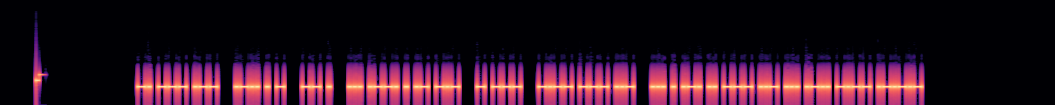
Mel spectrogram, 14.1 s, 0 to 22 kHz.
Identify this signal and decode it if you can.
Morse code, heard as a keyed tone, about 34 wpm, 700 Hz. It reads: NOW LET ME SPEAK TO YOU SERIOUSLY.
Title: Sentences from Top 1200 Words 35wpm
